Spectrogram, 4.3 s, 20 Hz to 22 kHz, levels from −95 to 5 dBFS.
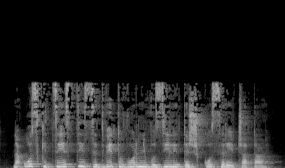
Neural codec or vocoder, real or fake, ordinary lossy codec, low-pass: none; real; MP3, 48 kbps; 19.8 kHz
